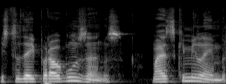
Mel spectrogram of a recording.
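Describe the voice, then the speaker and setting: A Brazilian accent with ordinary pitch variation, on a very clean recording with a silent background. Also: man. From Brazil, Brasília (Taguatinga). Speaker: podcast host, language learner. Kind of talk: scripted podcast monologue.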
